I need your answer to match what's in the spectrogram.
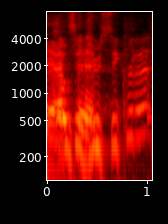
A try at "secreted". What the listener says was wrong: No, you put the emphasis on the wrong syllable.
